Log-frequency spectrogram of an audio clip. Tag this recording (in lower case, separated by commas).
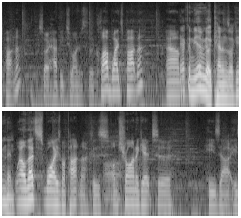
music, speech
